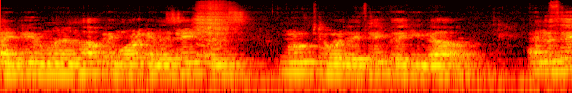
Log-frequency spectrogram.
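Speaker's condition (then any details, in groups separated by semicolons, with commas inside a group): Cerebral palsy; could not really talk until age 12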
